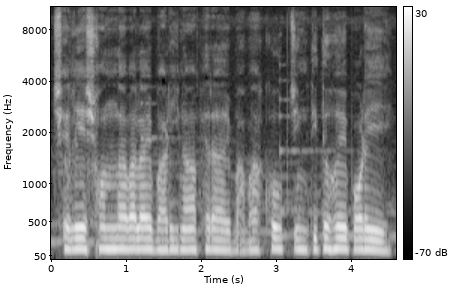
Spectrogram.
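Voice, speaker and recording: A man narrating a simple scripted cartoon story in short, halting phrases. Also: mid-range voice, monotone, a little mellow, faint music behind.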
